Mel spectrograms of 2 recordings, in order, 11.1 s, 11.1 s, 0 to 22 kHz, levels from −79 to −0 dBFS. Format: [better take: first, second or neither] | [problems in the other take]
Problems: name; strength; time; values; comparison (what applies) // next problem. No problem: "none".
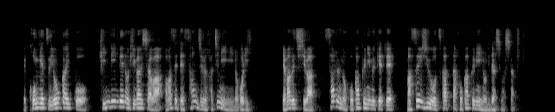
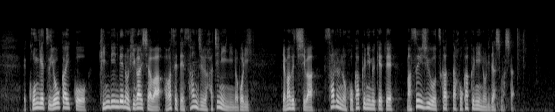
second | noise reduction (neural mask model DeepFilterNet 3)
